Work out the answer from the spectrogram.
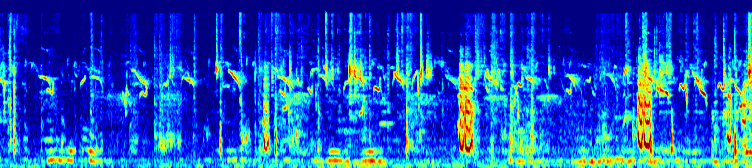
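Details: Grey francolin (dakhni teetar) chicks giving short, thin upward peeps, many overlapping in quick succession, with clucking fowl sounds, scattered clicks and a low hum behind them.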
